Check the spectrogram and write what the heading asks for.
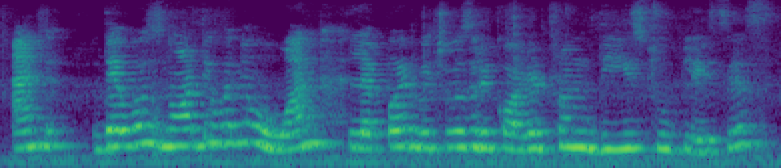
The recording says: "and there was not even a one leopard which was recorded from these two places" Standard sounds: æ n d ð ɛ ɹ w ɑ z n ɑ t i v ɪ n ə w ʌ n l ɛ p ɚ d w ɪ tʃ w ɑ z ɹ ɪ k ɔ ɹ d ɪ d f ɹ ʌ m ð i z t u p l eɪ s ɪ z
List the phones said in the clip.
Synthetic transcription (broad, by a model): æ n d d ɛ ɹ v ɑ z n ɑ t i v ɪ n ə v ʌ n l ɛ p ɚ d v ɪ tʃ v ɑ z ɹ ɪ k ɔ ɹ d ɪ d f ɹ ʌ m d i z t u p l eɪ s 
